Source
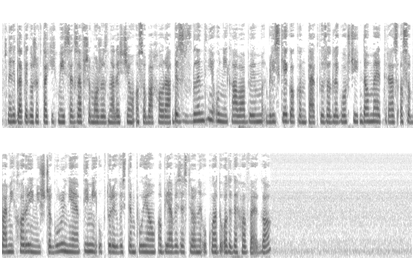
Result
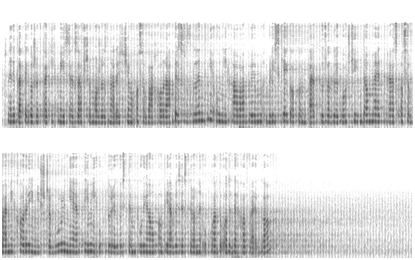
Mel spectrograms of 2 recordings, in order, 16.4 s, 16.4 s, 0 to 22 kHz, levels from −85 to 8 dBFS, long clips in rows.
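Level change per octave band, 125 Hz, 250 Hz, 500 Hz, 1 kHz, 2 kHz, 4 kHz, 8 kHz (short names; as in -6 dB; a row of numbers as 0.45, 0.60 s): +1.5, +1.5, +1.5, +1.5, 0.0, -8.5, -7.0 dB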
